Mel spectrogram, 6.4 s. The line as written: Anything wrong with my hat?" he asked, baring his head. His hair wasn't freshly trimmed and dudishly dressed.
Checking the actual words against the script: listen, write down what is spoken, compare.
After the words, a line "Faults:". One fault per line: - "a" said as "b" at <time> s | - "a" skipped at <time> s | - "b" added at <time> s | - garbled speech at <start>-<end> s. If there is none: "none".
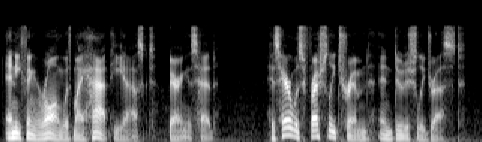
Anything wrong with my hat?" he asked, baring his head. His hair was freshly trimmed and dudishly dressed.
Faults:
- "wasn't" said as "was" at 3.9 s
